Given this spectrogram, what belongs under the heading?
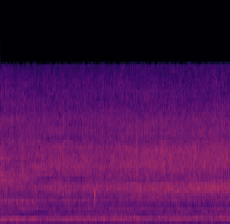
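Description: Bone meal being stirred into water in a garden container, a continuous watery swishing and trickling hiss that holds steady throughout at close range.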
